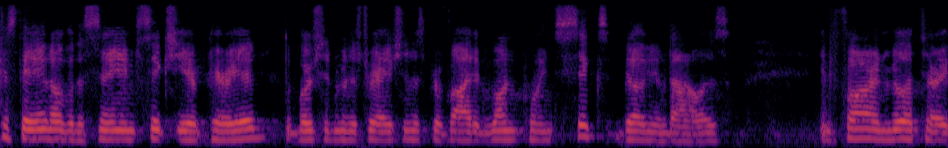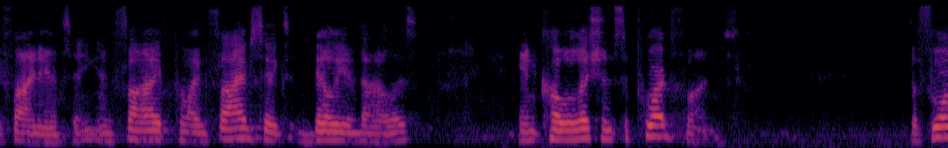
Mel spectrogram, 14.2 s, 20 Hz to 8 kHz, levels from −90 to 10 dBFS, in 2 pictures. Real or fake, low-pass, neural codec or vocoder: fake; 7.2 kHz; codec, 16 kHz, 2 kbps, FreqCodec, smaller model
